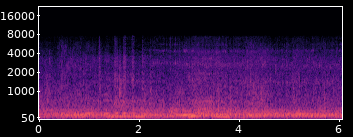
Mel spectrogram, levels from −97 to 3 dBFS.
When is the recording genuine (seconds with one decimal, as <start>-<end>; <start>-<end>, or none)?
0.0-2.3; 3.0-3.8; 4.6-6.1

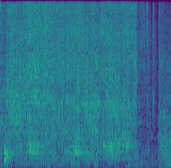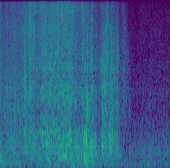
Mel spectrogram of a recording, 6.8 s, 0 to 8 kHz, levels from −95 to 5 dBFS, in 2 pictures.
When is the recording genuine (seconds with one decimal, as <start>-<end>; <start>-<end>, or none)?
0.0-1.0; 4.9-6.8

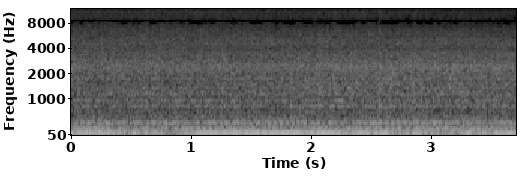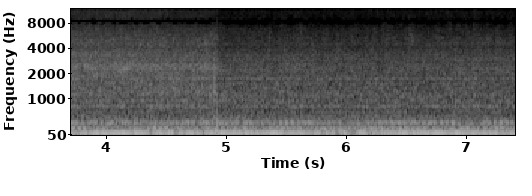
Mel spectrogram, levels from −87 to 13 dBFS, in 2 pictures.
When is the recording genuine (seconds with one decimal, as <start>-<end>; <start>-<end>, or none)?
0.0-7.4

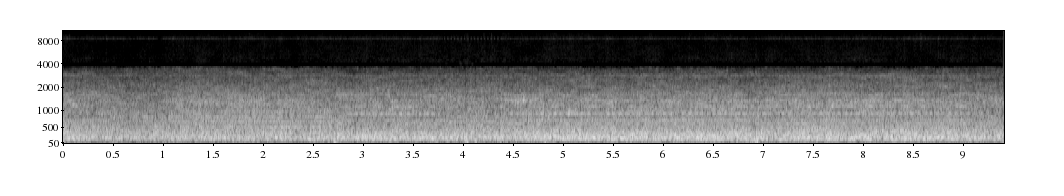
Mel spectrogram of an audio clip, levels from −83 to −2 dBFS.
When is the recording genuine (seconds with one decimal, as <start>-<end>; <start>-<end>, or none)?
3.8-4.4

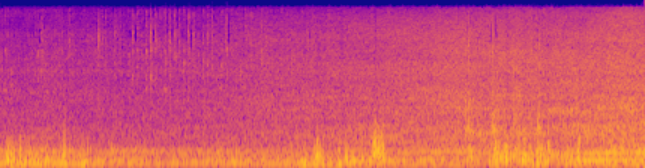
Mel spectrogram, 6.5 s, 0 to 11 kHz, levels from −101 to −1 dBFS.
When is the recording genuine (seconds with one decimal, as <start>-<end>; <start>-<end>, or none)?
0.0-6.5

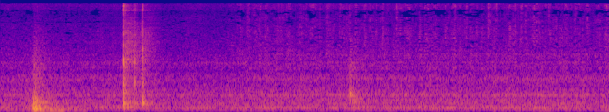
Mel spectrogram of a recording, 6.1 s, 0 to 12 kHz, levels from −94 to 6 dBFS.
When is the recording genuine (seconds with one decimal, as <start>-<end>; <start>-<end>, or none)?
0.0-1.0; 1.6-6.1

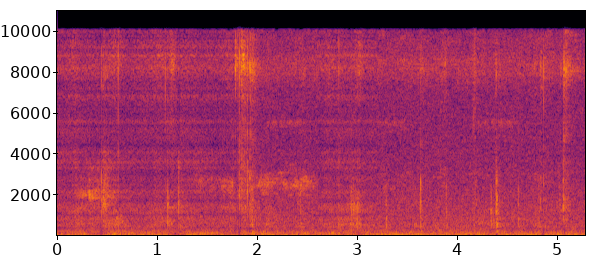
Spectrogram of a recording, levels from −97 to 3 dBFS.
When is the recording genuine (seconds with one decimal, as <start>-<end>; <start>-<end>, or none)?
1.9-2.6; 3.2-5.3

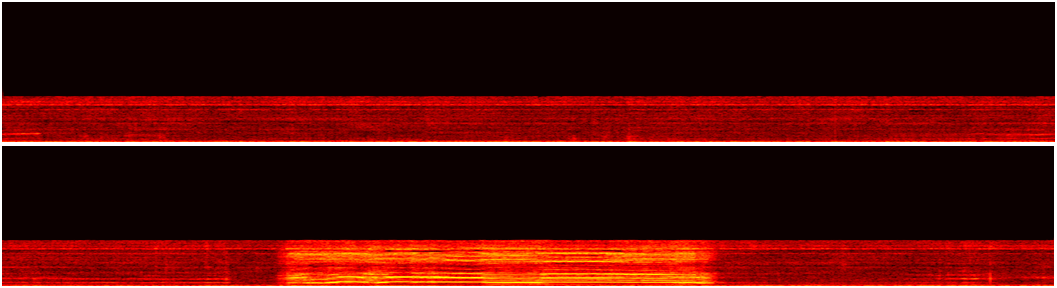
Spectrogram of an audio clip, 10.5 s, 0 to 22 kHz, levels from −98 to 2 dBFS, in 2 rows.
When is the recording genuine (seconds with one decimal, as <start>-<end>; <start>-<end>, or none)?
none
